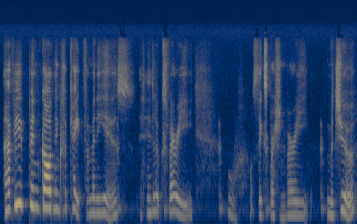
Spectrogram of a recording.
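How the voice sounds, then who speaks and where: A woman's voice: fairly high pitch, normal speed, close to an everyday voice. An actress playing a busy city career woman in an audio drama, polite, chatty and slightly flustered. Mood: polite, friendly. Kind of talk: amateur audio drama acting.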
